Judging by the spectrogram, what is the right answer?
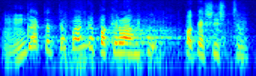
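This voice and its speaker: Animated male lecturer in a reverberant mosque. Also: very high voice, brisk, creaky. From Brunei. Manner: animated, rhetorical questions, chuckles often. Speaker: Quran exegesis lecturer. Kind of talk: humorous religious lecture. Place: mosque hall. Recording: muffled lo-fi recording with long hall reverb.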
